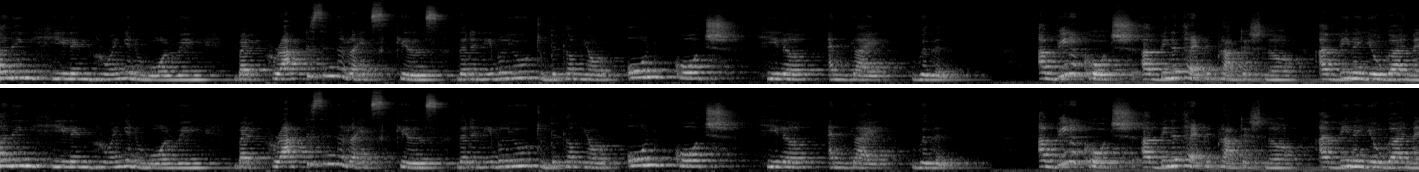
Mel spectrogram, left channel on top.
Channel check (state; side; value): normal; both; correlation 0.78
